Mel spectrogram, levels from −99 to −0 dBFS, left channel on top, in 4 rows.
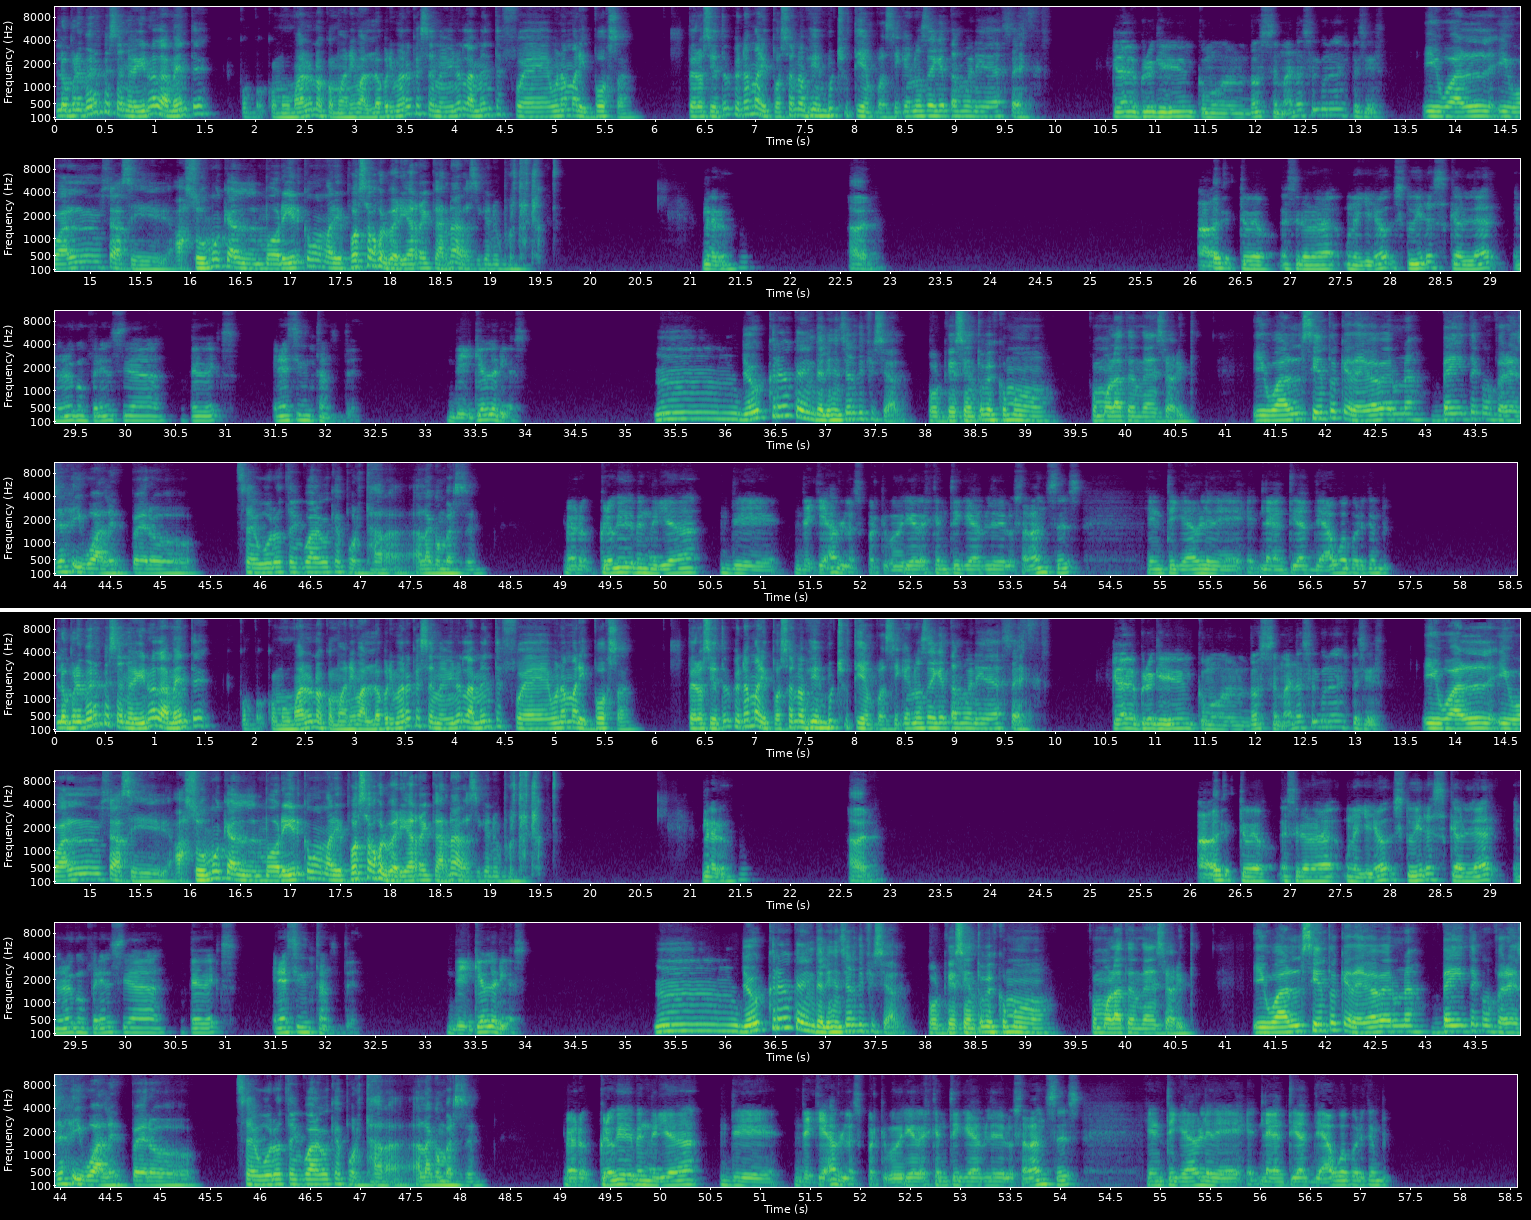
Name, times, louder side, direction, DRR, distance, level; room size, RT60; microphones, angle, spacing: voice 1, 0.0-1.5 1.9-5.8 6.3-9.8 13.7-19.5 22.6-22.9 26.2-26.4 35.3-39.3 39.7-40.7 41.3-45.3 45.8-48.2, right 3 dB, 25° right, 0.4 m, -23 dB
voice 2, 10.6-13.3 21.1-21.6 26.1-31.1 31.5-32.3 33.2-34.0 49.0-54.2 54.4-54.5 54.9-57.3, right 1 dB, 65° right, 0.7 m, -26 dB
2.4 x 2.2 x 2.7 m
head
